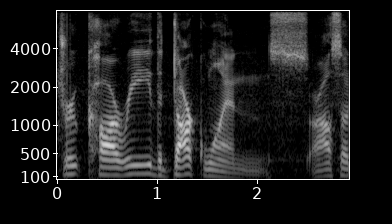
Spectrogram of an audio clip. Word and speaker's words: Drukhari: Drukhari, pronounced Drukhari.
